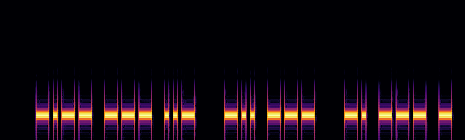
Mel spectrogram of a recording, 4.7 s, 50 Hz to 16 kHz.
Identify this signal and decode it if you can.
Morse code, heard as a keyed tone, about 28 wpm, 700 Hz. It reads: YOU DO NOT
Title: Sets of 5 Words 28wpm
